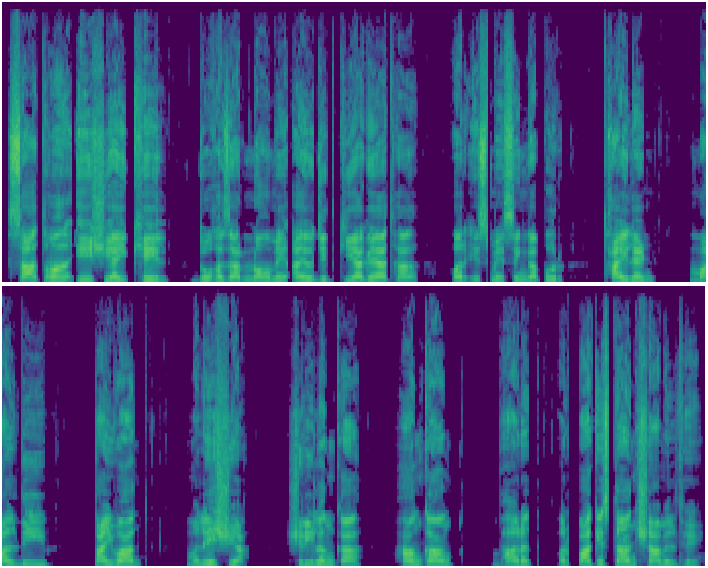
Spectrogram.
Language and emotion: Hindi, neutral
